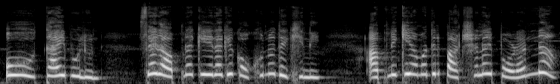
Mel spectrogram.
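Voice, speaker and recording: A woman's voice: very high-pitched, fairly quick, darkish tone. A woman voicing an anxious young village pupil in a horror cartoon. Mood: nervous. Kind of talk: dubbed horror cartoon dialogue. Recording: music under the voice.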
